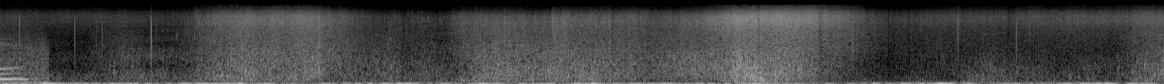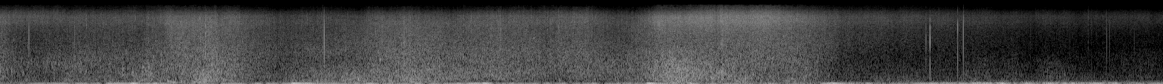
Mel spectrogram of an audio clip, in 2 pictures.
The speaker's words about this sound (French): Respiration de la vague. Installez le silence en vous, puis laissez-vous peu à peu envahir par le bruit de la mer. Devenez une plage qui se laisse caresser par la vague écumante.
